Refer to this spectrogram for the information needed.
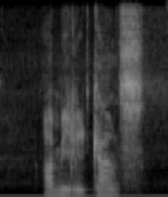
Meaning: American: 1. pertaining to the Americas 2. pertaining to the United States
- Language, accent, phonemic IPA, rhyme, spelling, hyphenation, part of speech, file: Dutch, Netherlands, /ˌaː.meː.riˈkaːns/, -aːns, Amerikaans, Ame‧ri‧kaans, adjective, Nl-Amerikaans.ogg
